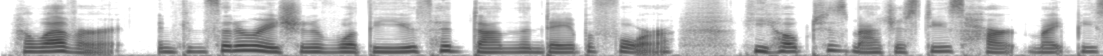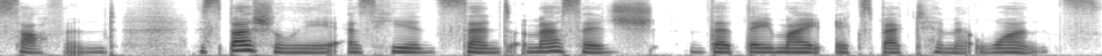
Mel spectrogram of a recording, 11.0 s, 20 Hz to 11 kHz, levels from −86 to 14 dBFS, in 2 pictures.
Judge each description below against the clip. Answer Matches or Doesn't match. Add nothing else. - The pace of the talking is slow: Doesn't match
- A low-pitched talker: Doesn't match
